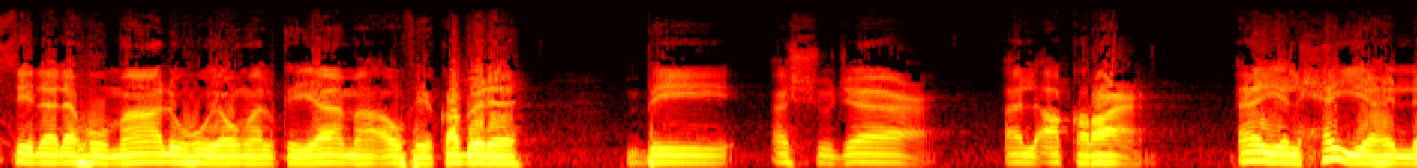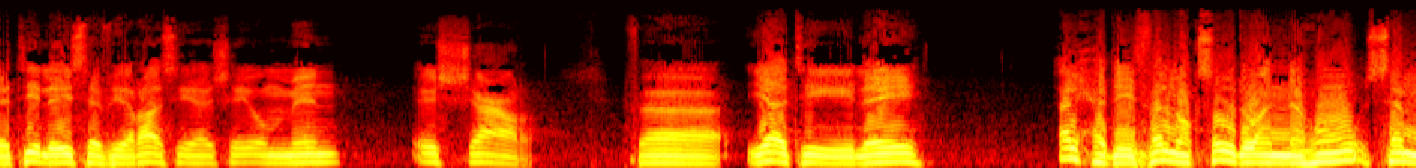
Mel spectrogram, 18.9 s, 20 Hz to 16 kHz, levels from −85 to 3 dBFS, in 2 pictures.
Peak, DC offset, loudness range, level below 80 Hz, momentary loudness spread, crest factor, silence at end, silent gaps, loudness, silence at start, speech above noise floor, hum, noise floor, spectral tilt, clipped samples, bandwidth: 0 dBFS; under 0.1%; 7 LU; -40 dBFS; 13 LU; 14 dB; 0 s; none; -15 LUFS; 0.1 s; 43 dB; none; -56 dBFS; -8 dB/octave; under 0.1%; 10 kHz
